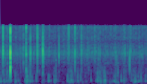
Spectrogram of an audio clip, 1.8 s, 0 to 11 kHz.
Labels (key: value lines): label: biophony, sea urchins (Echinidae)
recorder: SoundTrap 600 or HydroMoth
